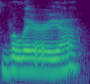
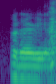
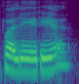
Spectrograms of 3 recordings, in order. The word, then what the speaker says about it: Valeria: So actually, my name is pronounced Valeria. Valeria. Okay. Everyone Fair. gets it wrong. It's okay. Yeah, because it's a Russian name. So in Russian, it would be pronounced Valeria.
